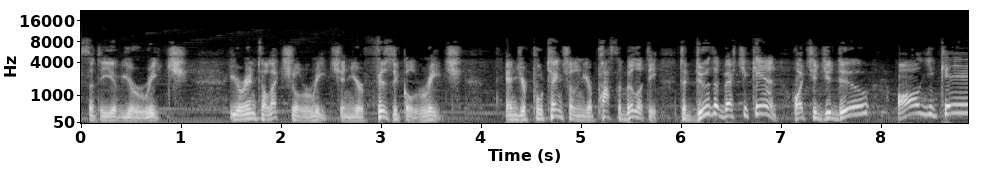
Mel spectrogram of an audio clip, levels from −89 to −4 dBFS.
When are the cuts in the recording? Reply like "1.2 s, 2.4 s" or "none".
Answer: none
